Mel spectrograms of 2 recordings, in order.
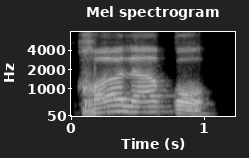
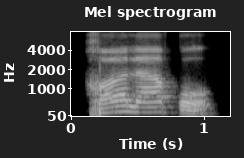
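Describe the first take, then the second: No difference in how they are said.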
